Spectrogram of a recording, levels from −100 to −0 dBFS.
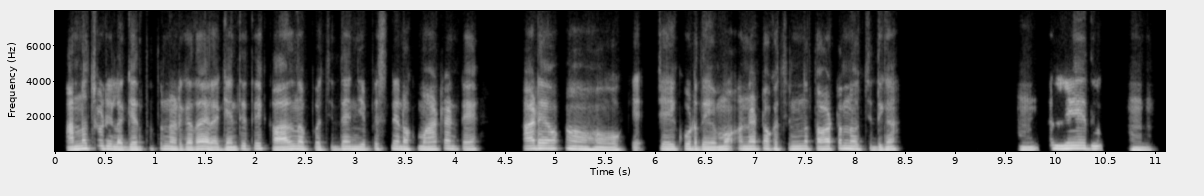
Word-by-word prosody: అన్న 140 +4 +5
చూడు 160 -2 -2
ఇలా 130 -1 +2
గెంతుతున్నాడు 130 0 0
కదా! 130 +3 +2
ఇలా 120 -2 +2
గెంతుతే 140 +5 -1
కాళ్ళు 125 +3 +4
నొప్పి 135 -1 0
వచ్చింది" 125 +3 -6
అని 130 -1 +2
చెప్పేసి 140 +3 -5
నేను 135 -2 +2
ఒక 135 - -21
మాట 135 +1 +2
అంటే. 135 -1 -3 0.6
వాడేమో 160 0 +3 0.2
ఆహా! 125 -3 +3 0.2
ఓకే. 120 0 -8 0.2
చేయకూడదేమో, 130 -1 +1
అన్నట్టు 140 +1 +1
ఒక 140 - -1
చిన్న 140 +1 0
థాట్ 140 +2 +1
అన్న 155 -2 +4
వచ్చుద్దిగా. 130 0 -2 1.3
హ్మ్. 125 0 0 0.3
లేదు 165 -2 +4 0.3
హ్మ్. 110 -1 -1
135 Hz, 155 wpm, -23 LUFS, 125-145 Hz, 1.3 s, అన్న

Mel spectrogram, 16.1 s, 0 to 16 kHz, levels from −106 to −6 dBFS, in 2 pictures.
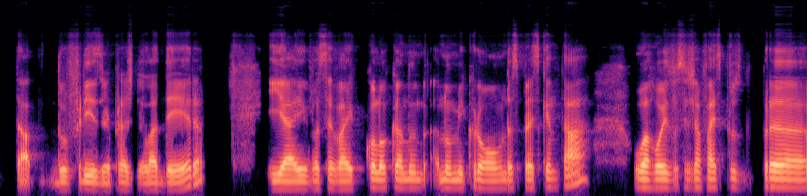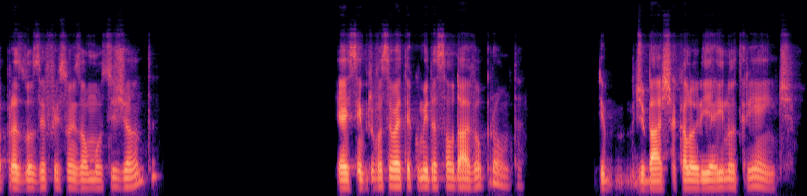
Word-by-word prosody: da - - 0
do 95 0 -2
freezer 90 -2 -1
pra 90 - -1
geladeira 90 +1 +1 0.7
e 100 0 +4
aí 95 0 +4
você 100 +1 -2
vai 100 0 +3
colocando 110 +2 +1
n 110 - -8 0.2
no 105 0 0
micro-ondas 105 -1 -1
pra - - 0
esquentar, 115 +1 -1 0.4
o 115 - +6
arroz 115 -1 +5
você 120 - -6
já 115 - 0
faz 115 -1 +1
para 120 - -9
os 110 - -11 0.2
pra 115 -2 +5
para - - 0
as 105 - -7
2 110 +1 -3
refeições, 115 -2 -5
almoço 110 +2 -5
e - - -5
janta 125 - -5 1.8
e - - +3
aí 110 - +6
sempre 115 +1 -3
você 120 +1 -2
vai 125 - +6
ter - - -4
comida 120 -1 -2
saudável 120 +1 0
pronta. - - -11 0.7
De - - -3 0.3
de - - -2
baixa 100 0 +3
caloria 105 0 +2
e 110 - 0
nutriente. 115 -1 -5
110 Hz, 165 wpm, -26 LUFS, 100-115 Hz, 1.8 s, o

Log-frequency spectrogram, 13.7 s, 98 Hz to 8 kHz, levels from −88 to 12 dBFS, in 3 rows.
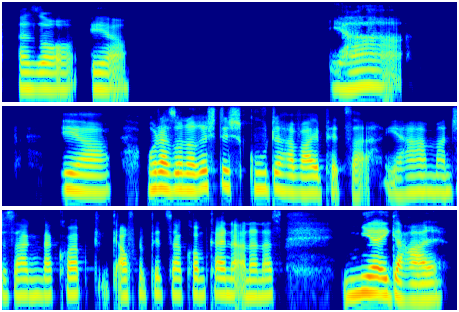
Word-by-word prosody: Also, 180 -1 -2 0.2
ja 180 0 -4 2.0
Ja. 190 +2 -5 1.1
Ja. 195 -3 +1 0.4
Oder 215 0 +7
so 210 +1 +3
'ne 205 -1 +4
richtig 235 +1 +1
gute 215 -1 -2
Hawaii 180 -1 +2
Pizza. - - -8
Ja, 185 +3 -6
manche 190 0 -8
sagen, 190 +1 -3
da 190 - -1
kommt 200 +1 -3 0.2
auf 190 0 0
'ne 200 - -7
Pizza 195 0 -4
kommt 195 +1 -3
keine 195 0 +2
Ananas. 185 +1 -3 0.6
Mir 210 +3 +7
egal, 165 -4 +4
190 Hz, 105 wpm, -23 LUFS, 185-205 Hz, 2.0 s, Oder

